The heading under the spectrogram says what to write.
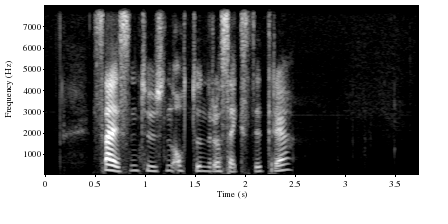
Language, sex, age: Norwegian, female, 22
